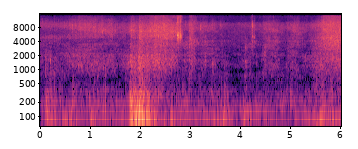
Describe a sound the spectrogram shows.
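A man splashes as he wades through water.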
